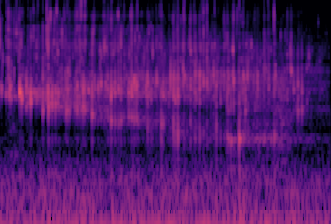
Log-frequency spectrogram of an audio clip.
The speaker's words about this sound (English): And I'm the guy who's pouring tea.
